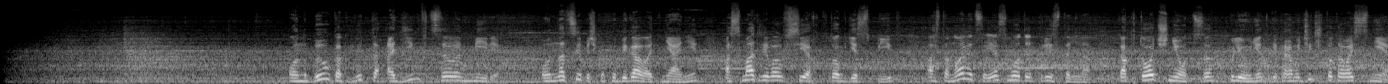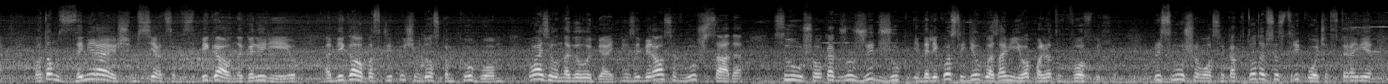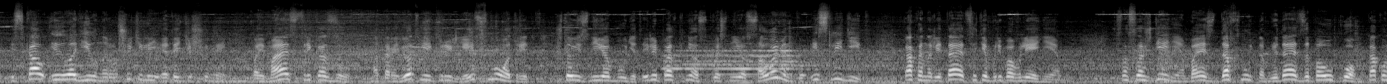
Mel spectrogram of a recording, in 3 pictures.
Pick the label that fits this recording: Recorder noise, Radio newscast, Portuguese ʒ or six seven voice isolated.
Recorder noise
